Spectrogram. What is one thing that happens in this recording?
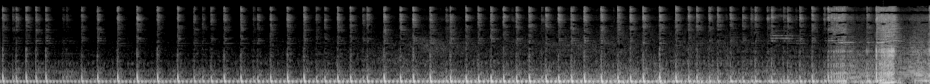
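A motorcycle engine idles close by with a fast, throbbing exhaust rumble.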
